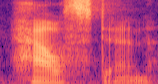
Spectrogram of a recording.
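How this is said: Houston starts with a 'how' sound.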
